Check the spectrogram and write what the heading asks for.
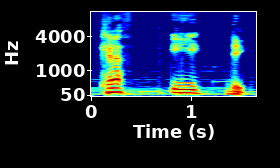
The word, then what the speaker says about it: Keffe D: It says pronounced Keffe D.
